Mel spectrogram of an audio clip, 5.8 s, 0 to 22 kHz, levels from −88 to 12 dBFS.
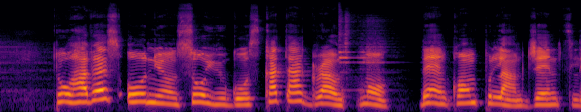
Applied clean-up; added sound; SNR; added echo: neural mask model RNNoise.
